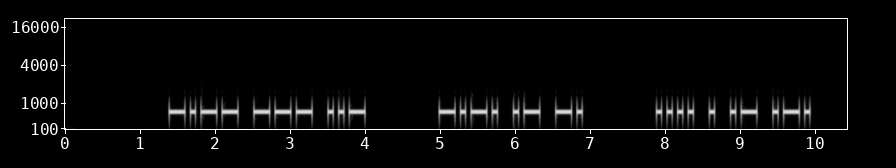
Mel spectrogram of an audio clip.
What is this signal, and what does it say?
Morse code, heard as a keyed tone, about 17 wpm, 700 Hz. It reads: YOU CAN HEAR
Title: 2x Word-Spacing - Sentences from Top 500 Words - 17wpm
